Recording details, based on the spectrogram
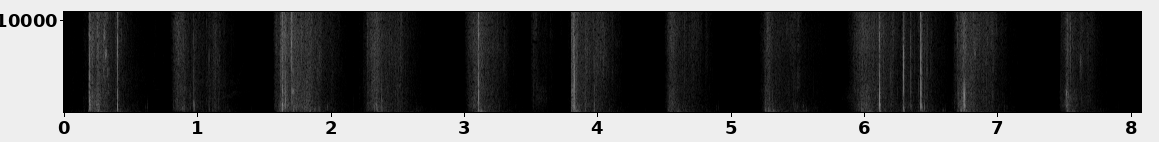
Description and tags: walk-forest02
Walking in a forest.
